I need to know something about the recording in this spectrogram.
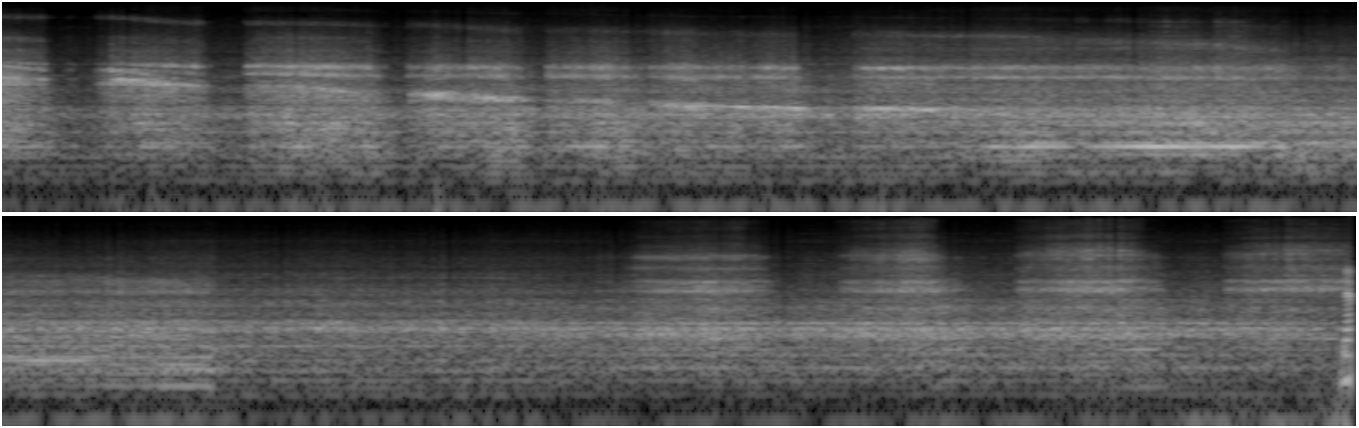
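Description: Parting tool cutting into spinning wood on a lathe: a steady scraping with a whistling tone that slowly falls in pitch. About ten seconds in the sound changes, and near the end a lathe tool cuts the next piece in passes about once a second.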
